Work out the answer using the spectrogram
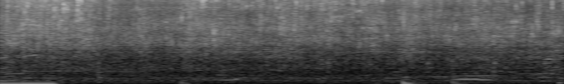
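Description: Chicken thighs and green beans sizzling in a frying pan, stirred with a wooden spatula; the chicken is frying in its own fat after the kamias broth has cooked down.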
